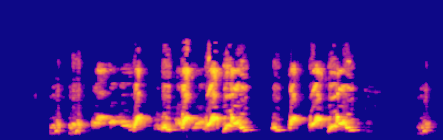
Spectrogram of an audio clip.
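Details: Red-whiskered bulbul delivering a continuous run of bright, jumbled warbling notes for about three seconds, followed by a short phrase and a single closing chirp.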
